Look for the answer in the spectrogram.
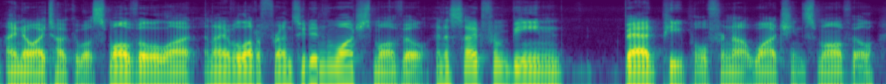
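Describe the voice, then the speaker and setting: A man's voice: sits low, animated, fast talker, smooth, dry recording, clean studio sound. A man hosting a solo podcast, congested from his sinuses, rambling and joking at himself. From Irish. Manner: rambling, self-deprecating, jokey. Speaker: podcast host.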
